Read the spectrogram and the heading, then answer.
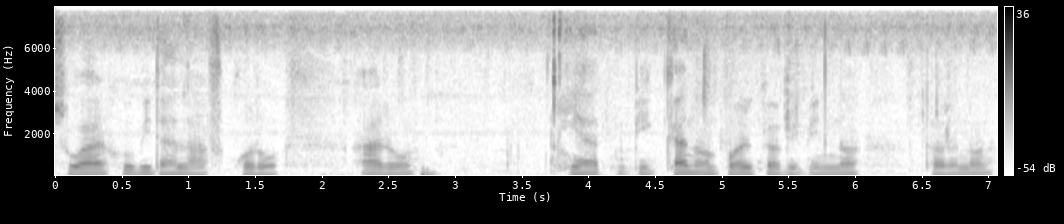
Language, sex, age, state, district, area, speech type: Assamese, male, 18-30, Assam, Morigaon, rural, spontaneous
